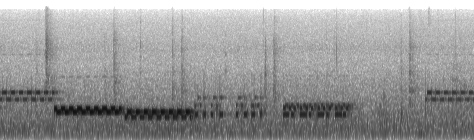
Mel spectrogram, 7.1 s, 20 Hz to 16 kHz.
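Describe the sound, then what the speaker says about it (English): An NEC SV9100 desk phone handset plays ringtone previews as a run of electronic tone patterns. Short beeping trills shift pitch from one pattern to the next, with a few key clicks between them, clear and close with no talking. "So if I was wanting to change the internal ringtone, I would dial 1 for internal."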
